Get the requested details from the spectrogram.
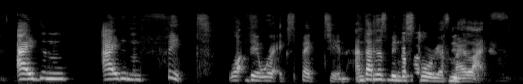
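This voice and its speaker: A woman with a Jamaican accent speaks at a moderate pace and fairly high pitch with lively intonation, in a dry, close sound with no echo. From Jamaica (rural, Bath, St Thomas). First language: Jamaican Patois. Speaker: entrepreneur. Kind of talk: interview.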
